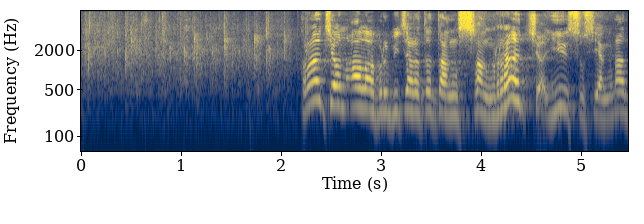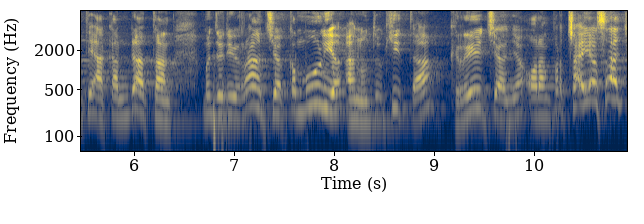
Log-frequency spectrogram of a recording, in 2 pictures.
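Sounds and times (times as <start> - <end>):
crowd clapping: 0.0 - 2.4
speech: 2.2 - 10.9.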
